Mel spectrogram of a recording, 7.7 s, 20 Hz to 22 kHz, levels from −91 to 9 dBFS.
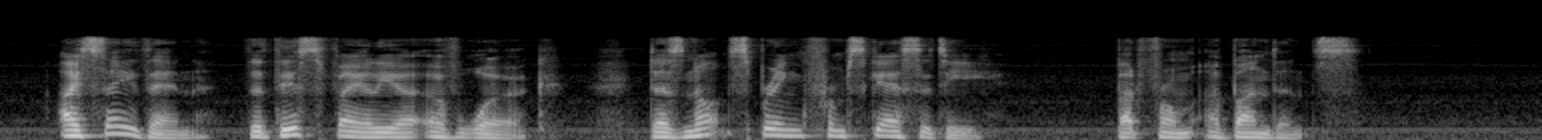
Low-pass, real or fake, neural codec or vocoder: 7.2 kHz; real; none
